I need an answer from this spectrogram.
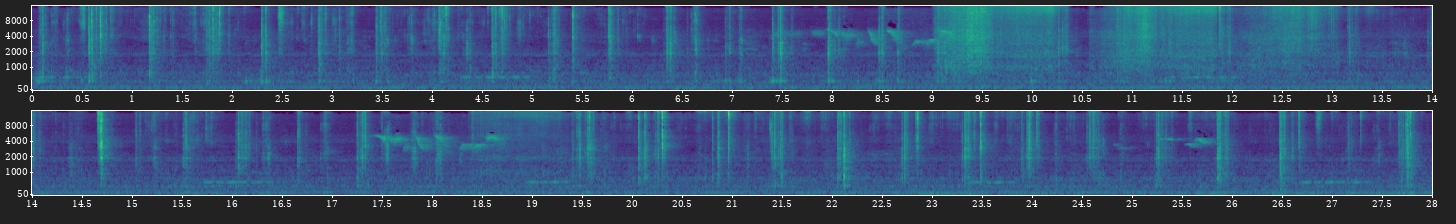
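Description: Raw basmati rice grains crunched between the teeth: a steady run of sharp, irregular cracks, with a stretch of rustling near the middle.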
